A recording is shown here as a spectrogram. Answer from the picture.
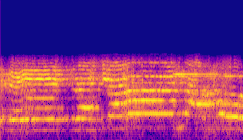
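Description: A high singing voice carrying a melody, holding notes and moving between pitches, over musical accompaniment.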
